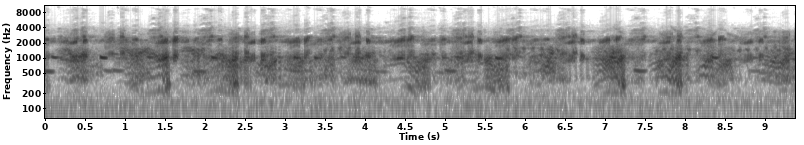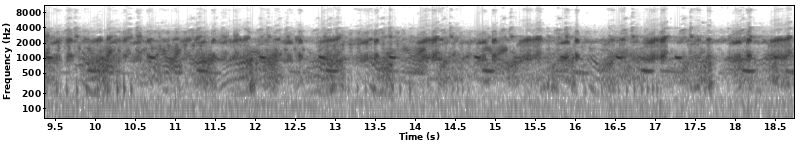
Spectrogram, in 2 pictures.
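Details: Long stretch of a crowded frog chorus, countless croaks overlapping in rapid rasping pulses and brief clear notes, loudness rising and falling slightly but never pausing.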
